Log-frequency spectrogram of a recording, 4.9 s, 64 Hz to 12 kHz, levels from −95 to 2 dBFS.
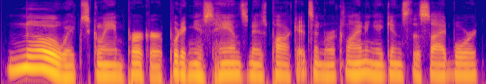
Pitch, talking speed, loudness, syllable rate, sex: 120 Hz, 175 wpm, -19 LUFS, 5.1 syllables/s, male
